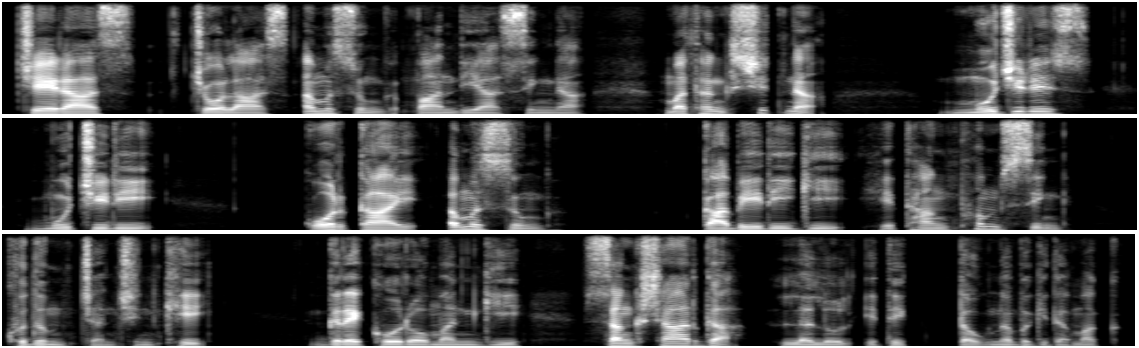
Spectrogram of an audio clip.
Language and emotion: Manipuri, neutral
